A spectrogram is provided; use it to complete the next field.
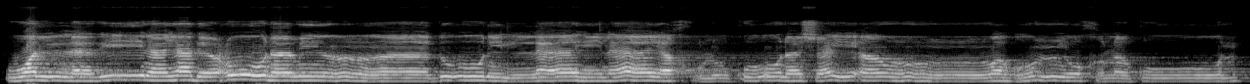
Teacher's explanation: یہاں پر میم میں اظہار شفوی ہوگا، خا حروف مستعلیہ میں سے ہے اور قاف بھی حروف مستعلیہ میں سے پر پڑھیں گے. اور یہاں پر وقف کی صورت میں مد عارض وقفی ہوگا تو اس طرح سے پڑھیں گے.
